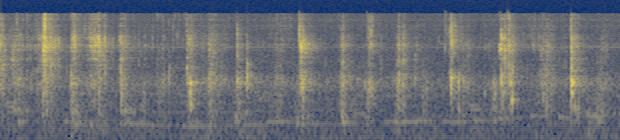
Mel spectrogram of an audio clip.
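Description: Mouth-close chewing of crispy deep-fried pork belly (bagnet) and rice: a rapid, irregular run of crunches and wet mouth clicks. Quiet background music with a simple melody plays under it.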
